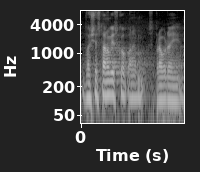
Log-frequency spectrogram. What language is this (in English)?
Czech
